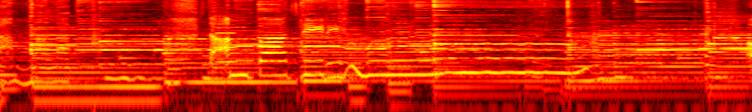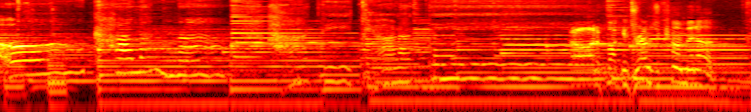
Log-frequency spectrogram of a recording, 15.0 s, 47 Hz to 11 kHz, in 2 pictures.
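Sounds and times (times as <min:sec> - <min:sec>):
woman singing: 0:00.0 - 0:14.2
fingerstyle acoustic guitar: 0:00.0 - 0:15.0
bass guitar notes: 0:02.3 - 0:15.0.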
